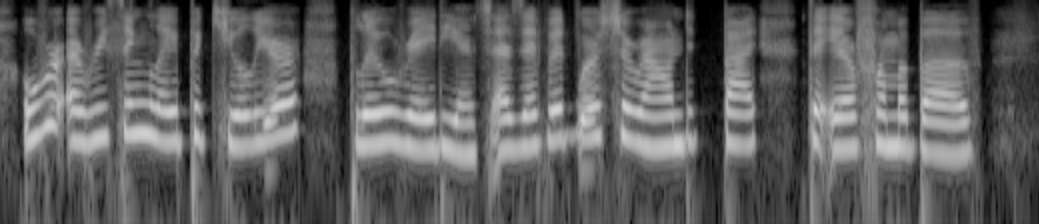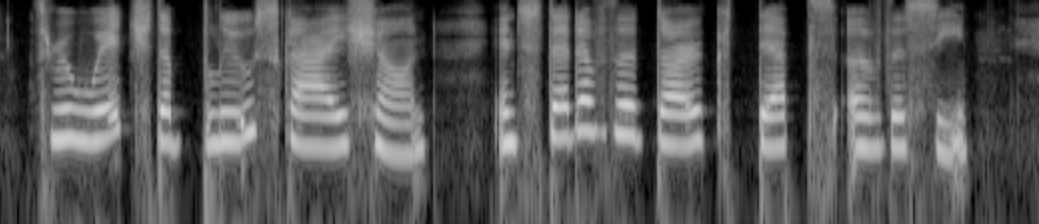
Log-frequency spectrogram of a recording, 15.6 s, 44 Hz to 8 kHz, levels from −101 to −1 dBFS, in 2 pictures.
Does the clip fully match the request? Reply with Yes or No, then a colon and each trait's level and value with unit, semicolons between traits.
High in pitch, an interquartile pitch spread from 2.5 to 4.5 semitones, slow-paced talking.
Yes: very high, 290 Hz; average, 2.9 semitones; slow, 120 wpm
